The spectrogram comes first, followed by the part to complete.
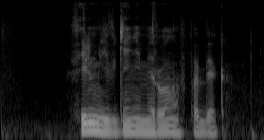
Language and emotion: Russian, neutral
